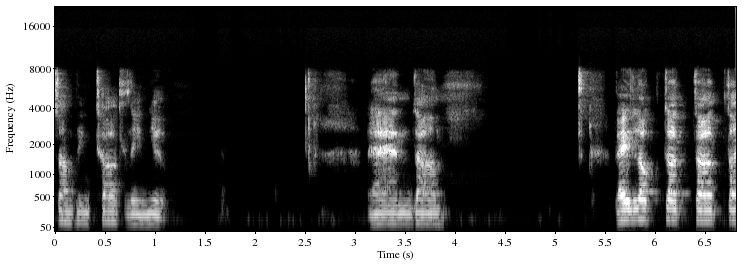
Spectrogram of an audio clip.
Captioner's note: pause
